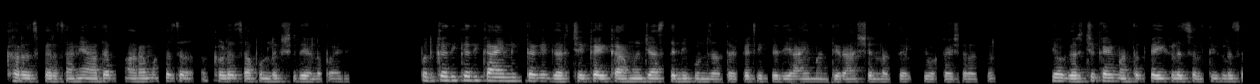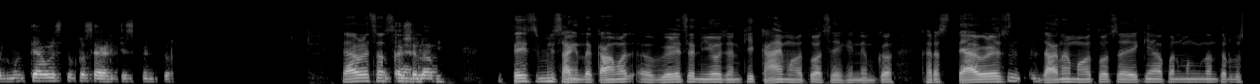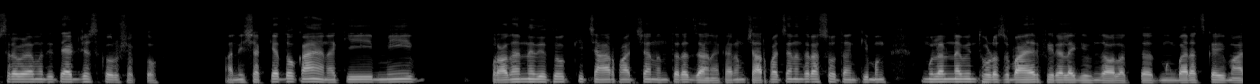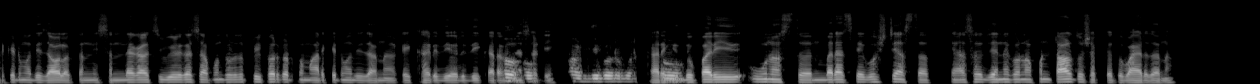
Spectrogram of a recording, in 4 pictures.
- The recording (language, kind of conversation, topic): Marathi, podcast, साप्ताहिक सुट्टीत तुम्ही सर्वात जास्त काय करायला प्राधान्य देता?
- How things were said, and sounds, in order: static; distorted speech; other background noise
